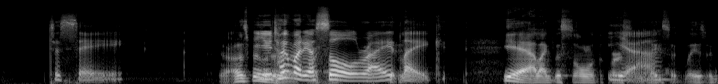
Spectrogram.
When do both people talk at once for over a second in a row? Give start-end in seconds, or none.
2.5-3.8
